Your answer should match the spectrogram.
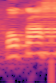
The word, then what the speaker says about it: ওকাস: তাহলে কি দেওয়া থাকে? ওকাসা। ওকাস দেওয়া থাকে না? দেওয়া থাকে কি? ওকাস। তাহলে আমরা পড়ব কি? ওকাসা।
